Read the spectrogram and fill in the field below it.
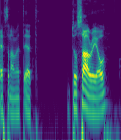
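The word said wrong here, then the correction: D'Orazio: eller Dorazio, förlåt mig, Valerie Dorazio.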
